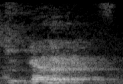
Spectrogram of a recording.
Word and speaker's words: together: So here in this word, the second part is stressed. It's together. That's how you pronounce all English words. One part of the word will be stressed or pronounced with emphasis. So it's together. In case of the second word, here it's connect.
